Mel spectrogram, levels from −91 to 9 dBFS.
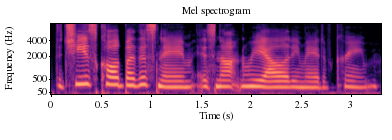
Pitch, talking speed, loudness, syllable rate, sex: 230 Hz, 235 wpm, -17 LUFS, 5.4 syllables/s, female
